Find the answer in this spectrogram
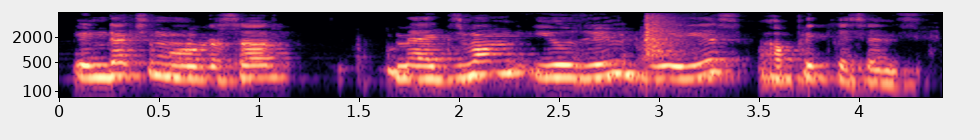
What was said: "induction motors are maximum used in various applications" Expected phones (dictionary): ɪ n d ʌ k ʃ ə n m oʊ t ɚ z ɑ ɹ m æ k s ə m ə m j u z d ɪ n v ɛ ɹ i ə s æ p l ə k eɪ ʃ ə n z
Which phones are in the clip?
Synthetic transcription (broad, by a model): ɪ n d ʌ k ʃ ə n m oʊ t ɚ s ɑ ɹ m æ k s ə m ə m j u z ɪ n v ɛ ɹ i ə s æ p l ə k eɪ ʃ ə n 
